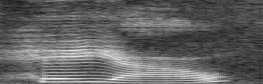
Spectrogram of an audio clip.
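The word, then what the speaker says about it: heiau: for that it's pronounced heo it's h e i a u and here an EI is used for the a sound so this is the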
